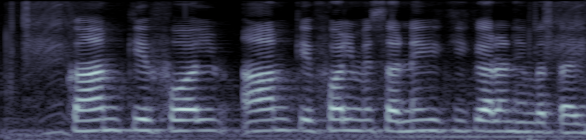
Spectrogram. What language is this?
Magahi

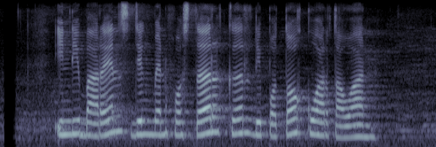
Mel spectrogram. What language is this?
Sundanese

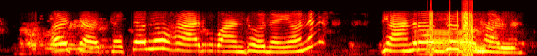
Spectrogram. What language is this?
Gujarati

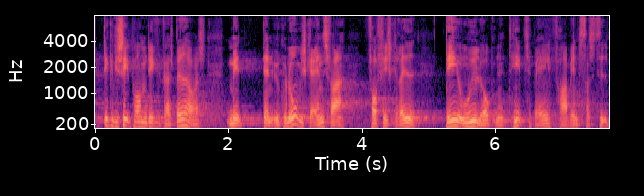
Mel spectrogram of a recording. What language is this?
Danish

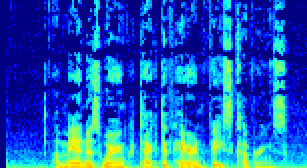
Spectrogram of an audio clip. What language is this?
English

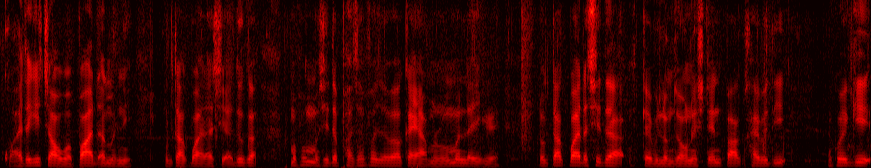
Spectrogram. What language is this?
Manipuri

